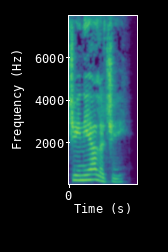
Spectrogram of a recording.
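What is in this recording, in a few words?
"genealogy", British English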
